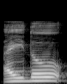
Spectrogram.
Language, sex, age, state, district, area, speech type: Kannada, male, 30-45, Karnataka, Bidar, urban, read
